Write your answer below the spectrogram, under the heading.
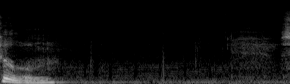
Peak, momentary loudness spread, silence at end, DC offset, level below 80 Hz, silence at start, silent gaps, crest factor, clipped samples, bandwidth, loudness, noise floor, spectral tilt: -10 dBFS; 25 LU; 0 s; under 0.1%; -42 dBFS; 0 s; none; 20 dB; under 0.1%; 12.5 kHz; -29 LUFS; -51 dBFS; -7.5 dB/octave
